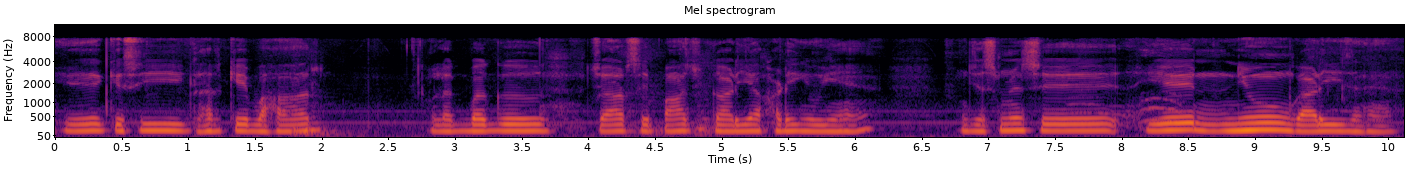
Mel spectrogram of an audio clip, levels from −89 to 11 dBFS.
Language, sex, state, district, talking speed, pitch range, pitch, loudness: Hindi, male, Jharkhand, Jamtara, 115 wpm, 140-155 Hz, 145 Hz, -29 LUFS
